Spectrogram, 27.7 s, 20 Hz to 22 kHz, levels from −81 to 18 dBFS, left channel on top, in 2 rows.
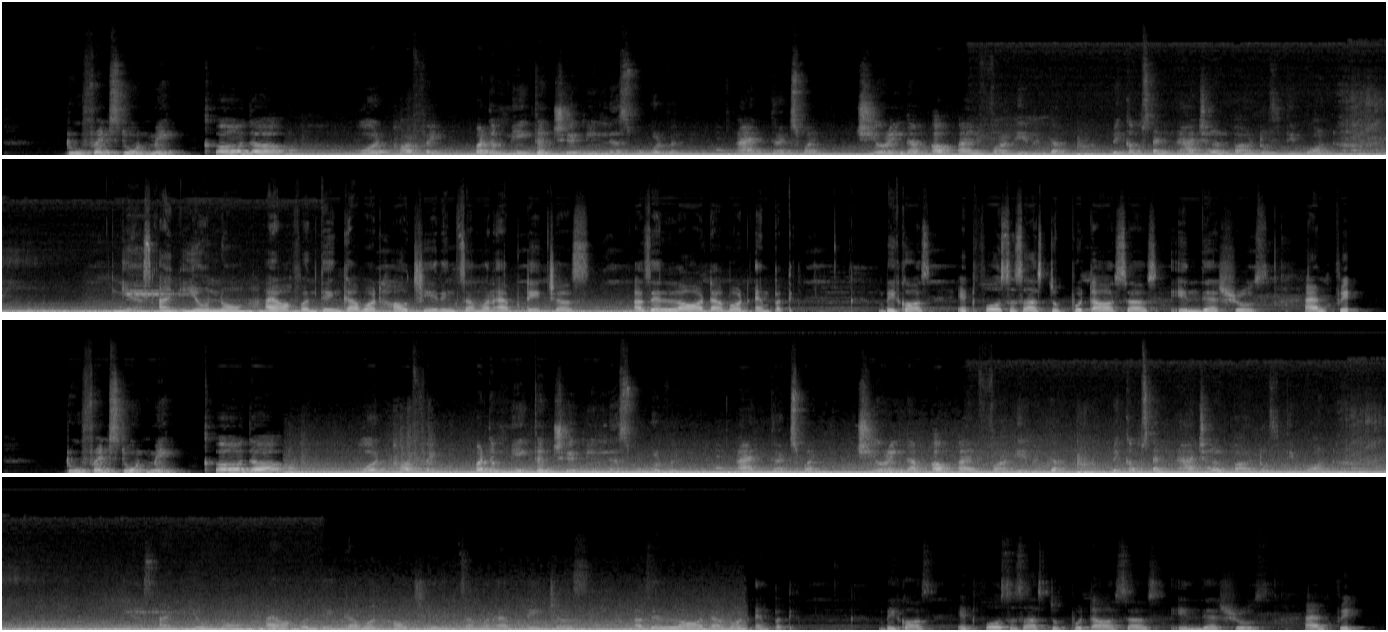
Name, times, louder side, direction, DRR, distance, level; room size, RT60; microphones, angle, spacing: voice 1, 0.6-1.8 2.1-2.9 3.4-4.4 4.7-7.0 7.3-8.2 8.5-10.7 11.1-13.4 14.1-14.3, right 2 dB, 30° right, 1.6 m, -26 dB
sound 1, 2.8-21.3, right 4 dB, 55° right, 0.4 m, -19 dB
sound 2, 9.6-12.5 12.8-13.0 13.2-17.1, right 1 dB, 15° right, 3.3 m, -24 dB
voice 2, 14.9-19.7 20.2-21.6 22.0-22.3 22.6-23.1 23.4-27.3, left 5 dB, 75° left, 0.5 m, -26 dB
11.5 x 6.9 x 2.8 m
head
